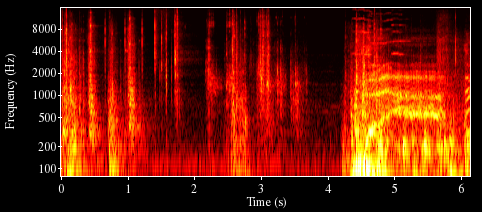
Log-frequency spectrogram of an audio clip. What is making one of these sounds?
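A key turns and clicks in a door lock.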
